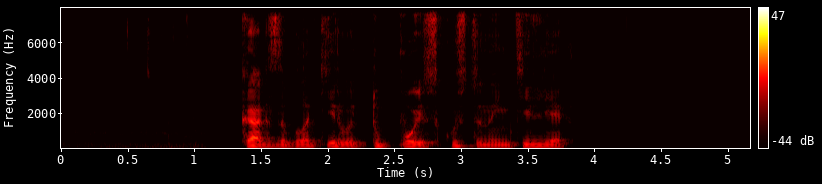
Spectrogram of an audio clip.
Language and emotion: Russian, angry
